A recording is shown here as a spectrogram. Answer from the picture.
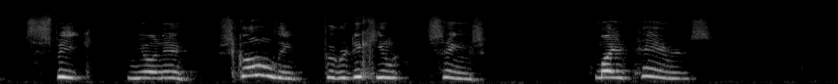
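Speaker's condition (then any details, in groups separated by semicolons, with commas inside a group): Cerebral palsy; wheelchair user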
